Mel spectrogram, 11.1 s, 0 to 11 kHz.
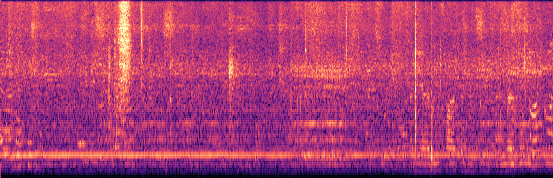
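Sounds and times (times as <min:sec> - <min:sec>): faint background voices: 0:00.0 - 0:11.0
steady machine hum: 0:00.0 - 0:11.0.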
